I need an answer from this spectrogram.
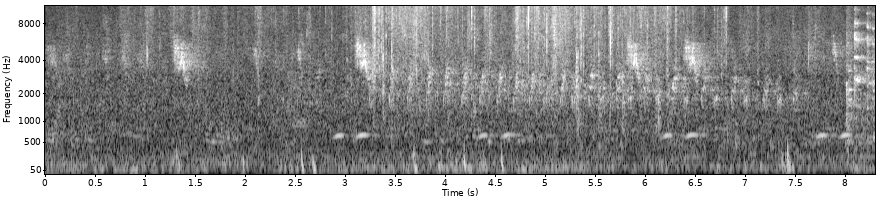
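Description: Faint outdoor ambience: a bird repeats a short two-note call every second or two, with a few higher chirps and some light knocks.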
